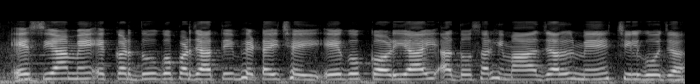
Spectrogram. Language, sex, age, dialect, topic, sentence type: Magahi, female, 25-30, Western, agriculture, statement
